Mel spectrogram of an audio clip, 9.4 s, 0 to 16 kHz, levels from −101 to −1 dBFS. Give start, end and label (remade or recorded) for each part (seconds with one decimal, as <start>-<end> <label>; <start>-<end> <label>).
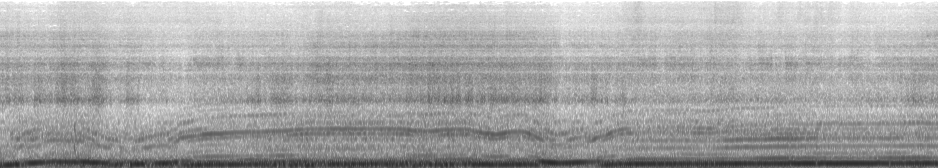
0.0-1.8 remade; 1.8-3.2 recorded; 3.2-4.9 remade; 4.9-7.9 recorded; 7.9-8.9 remade; 8.9-9.4 recorded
